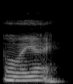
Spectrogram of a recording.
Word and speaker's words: OAA: So as Terry said, I'm going to talk about the Older Americans Act, known as the OAA, which people do not pronounce as OA, just OAA.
